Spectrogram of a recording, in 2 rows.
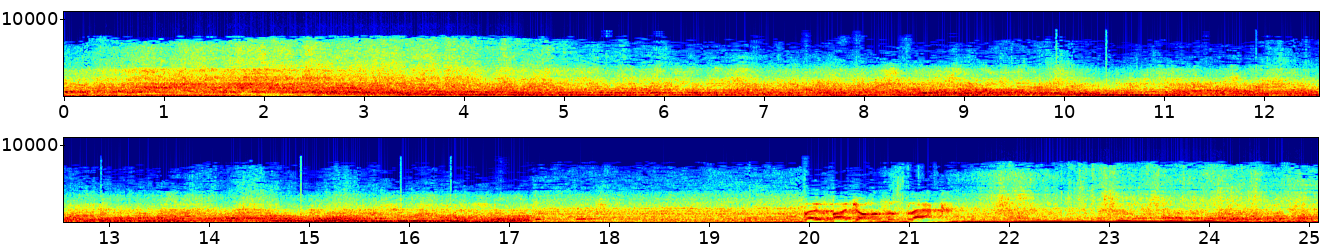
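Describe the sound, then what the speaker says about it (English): A Jetstream 41 turboprop airliner flies past at the Farnborough Airshow, its loud, steady propeller drone filling the air for about twenty seconds, swelling and shifting in pitch as it passes, with a lower engine tone emerging near the end. "Jet Stream 41, a major development out of the highly successful Jet Stream 30."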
